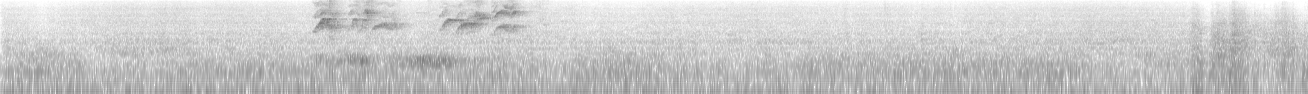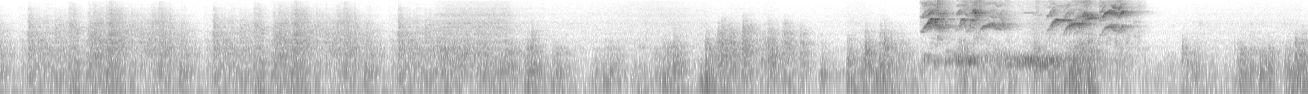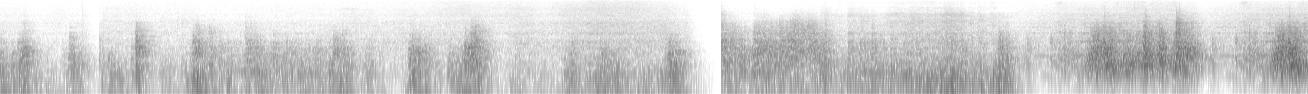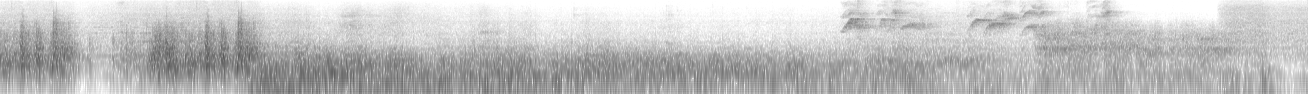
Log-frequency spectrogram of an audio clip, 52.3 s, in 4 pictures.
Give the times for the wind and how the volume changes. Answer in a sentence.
You can hear the wind from 0.0 to 52.2 s, getting louder.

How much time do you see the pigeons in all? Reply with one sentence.
The pigeons can be heard for 7 seconds in total.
